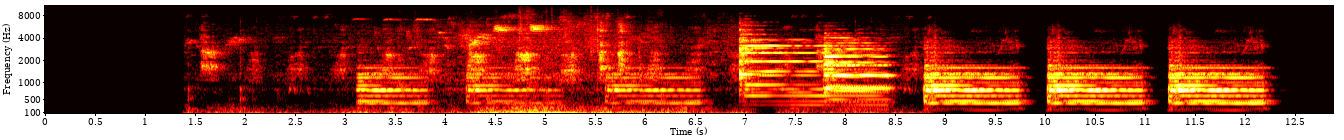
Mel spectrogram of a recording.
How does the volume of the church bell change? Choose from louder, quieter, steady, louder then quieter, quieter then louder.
louder.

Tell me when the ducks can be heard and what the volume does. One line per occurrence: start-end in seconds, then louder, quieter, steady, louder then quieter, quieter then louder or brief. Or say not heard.
1.4-8.9 louder then quieter.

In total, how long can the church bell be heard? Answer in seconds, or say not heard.
9 s.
